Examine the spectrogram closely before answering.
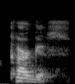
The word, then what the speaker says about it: Karges: about so terry is am i pronouncing your surname correctly is it craig's am i right cargus cargus okay so welcome to the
